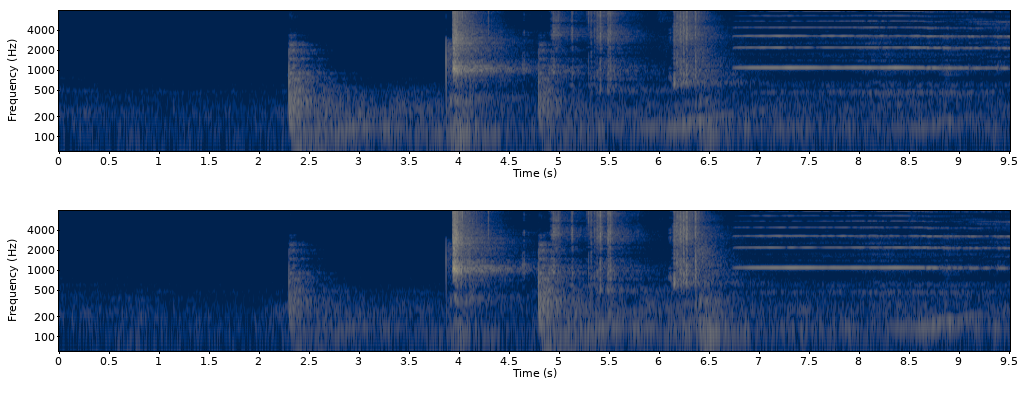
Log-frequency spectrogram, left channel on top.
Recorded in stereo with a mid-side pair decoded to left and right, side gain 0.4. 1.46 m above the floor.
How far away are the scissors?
No scissors in this recording.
